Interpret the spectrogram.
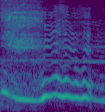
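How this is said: It is said in a very high voice.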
